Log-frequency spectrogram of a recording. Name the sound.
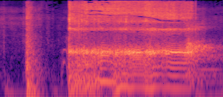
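voice imitating snoring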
